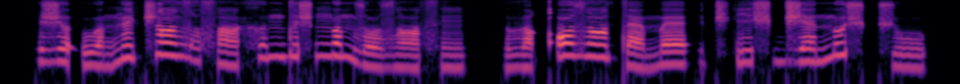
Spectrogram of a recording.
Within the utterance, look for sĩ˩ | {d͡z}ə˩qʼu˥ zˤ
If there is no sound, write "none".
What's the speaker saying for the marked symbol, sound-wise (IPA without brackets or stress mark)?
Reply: ð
